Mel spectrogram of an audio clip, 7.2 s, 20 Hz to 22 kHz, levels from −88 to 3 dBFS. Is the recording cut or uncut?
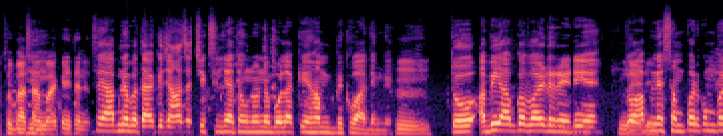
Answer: cut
